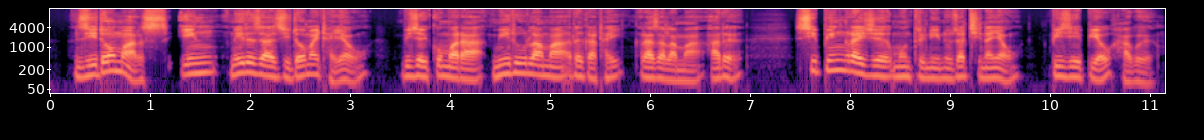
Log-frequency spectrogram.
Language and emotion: Bodo, neutral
